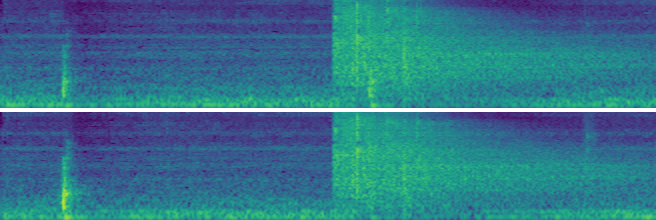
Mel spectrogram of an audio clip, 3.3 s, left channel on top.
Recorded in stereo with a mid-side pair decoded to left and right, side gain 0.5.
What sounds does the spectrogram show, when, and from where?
1.7 s crumpling: straight ahead, 1.0 m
